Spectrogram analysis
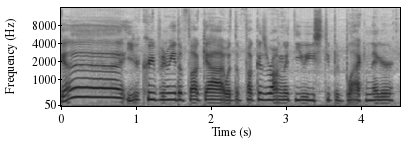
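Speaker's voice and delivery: put-on high, squeaky frightened girl voice; high squeaky mock-terrified doll; squeaky girl toy voice. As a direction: play a shrieking little toy character. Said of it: "you'd be like".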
